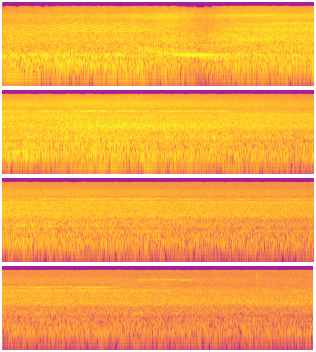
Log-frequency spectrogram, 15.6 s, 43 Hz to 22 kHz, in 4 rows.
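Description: Class 450 electric multiple unit pulling away from the platform: wheels on rail and the motor whine of the train, loud at first and then fading steadily as it draws off into the distance.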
